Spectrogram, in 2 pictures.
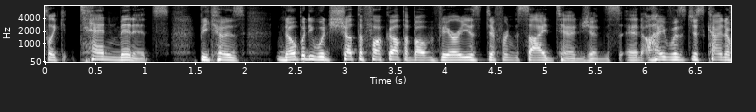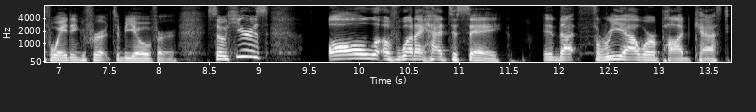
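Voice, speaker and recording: A hoarse, congested young man ranting casually and bluntly to his audience, with profane, sarcastic asides. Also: on the high side, dry recording, studio quality. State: hoarse and congested from a sinus illness. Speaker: YouTube ranter. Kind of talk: casual rant to camera.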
